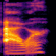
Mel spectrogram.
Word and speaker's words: hour: First, words with silent H we use n before hour, honest, and honor because the H is silent.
